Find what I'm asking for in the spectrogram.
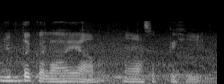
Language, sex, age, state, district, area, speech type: Sanskrit, male, 30-45, Kerala, Ernakulam, rural, spontaneous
